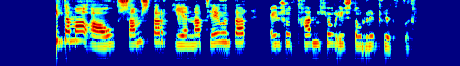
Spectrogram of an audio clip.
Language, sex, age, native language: Icelandic, female, 30-39, Icelandic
